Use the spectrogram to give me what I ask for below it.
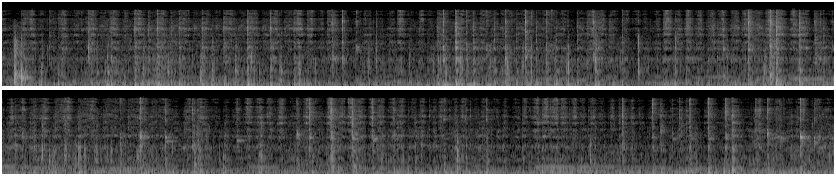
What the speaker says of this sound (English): I did take my whisk and run around the sides because I didn't want sugar to sit up on the side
